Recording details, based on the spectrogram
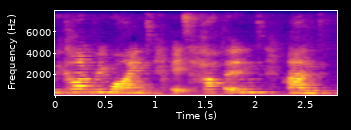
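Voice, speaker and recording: Actress playing guilt-ridden estranged friend, woman, high pitch, halting, earnest, naturalistic drama, very echoey distant recording. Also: steady tone, pushed and bright, full character voice. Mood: insistent. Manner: earnest, halting, emotionally raw. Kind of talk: naturalistic two-hander drama dialogue. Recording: distant, very echoey room with faint noise.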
